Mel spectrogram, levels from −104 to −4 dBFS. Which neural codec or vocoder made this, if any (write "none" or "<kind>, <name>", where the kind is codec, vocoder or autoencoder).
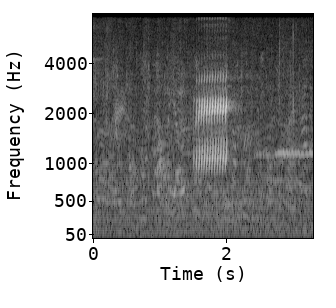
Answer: none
